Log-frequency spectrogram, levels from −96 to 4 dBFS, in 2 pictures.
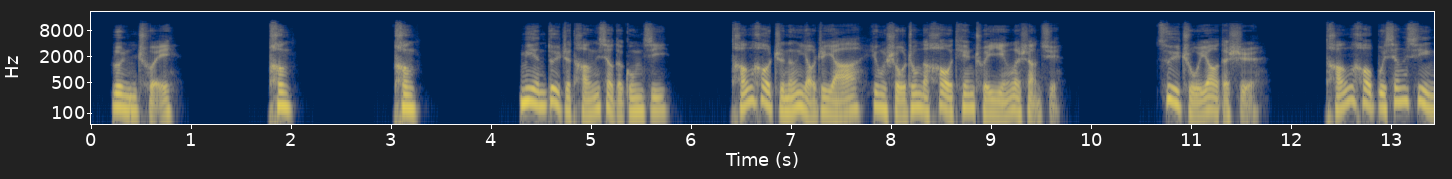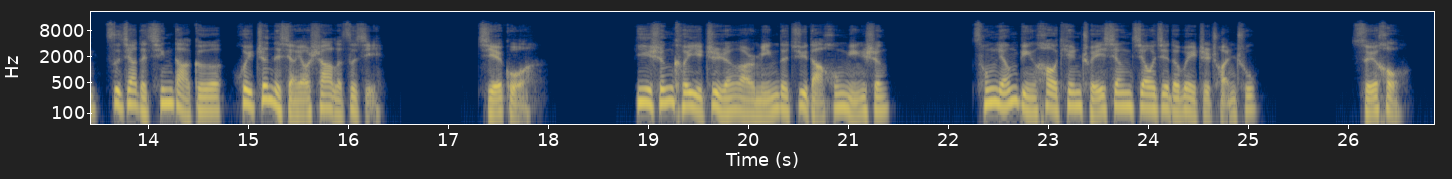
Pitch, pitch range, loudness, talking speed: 125 Hz, 105-150 Hz, -21 LUFS, 195 characters per minute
